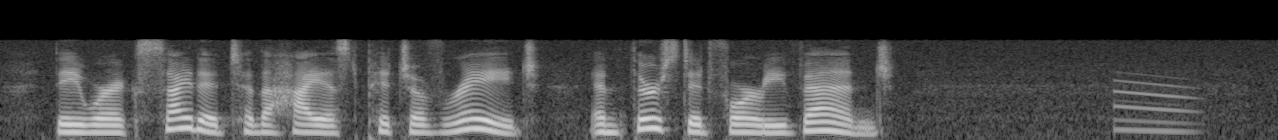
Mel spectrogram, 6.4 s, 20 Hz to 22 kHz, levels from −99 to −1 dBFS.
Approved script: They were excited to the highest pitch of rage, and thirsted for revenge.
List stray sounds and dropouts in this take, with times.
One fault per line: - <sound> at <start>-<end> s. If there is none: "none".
- chirp at 5.6-6.1 s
